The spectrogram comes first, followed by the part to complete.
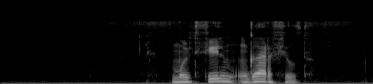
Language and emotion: Russian, neutral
